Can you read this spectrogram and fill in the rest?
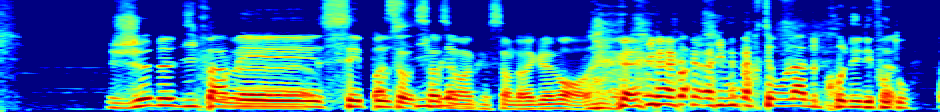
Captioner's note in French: rires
